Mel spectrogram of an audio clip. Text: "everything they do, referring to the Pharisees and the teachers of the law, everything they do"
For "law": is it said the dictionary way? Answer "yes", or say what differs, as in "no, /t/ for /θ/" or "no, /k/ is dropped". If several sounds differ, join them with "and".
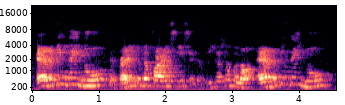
no, /n/ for /l/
